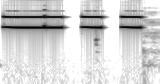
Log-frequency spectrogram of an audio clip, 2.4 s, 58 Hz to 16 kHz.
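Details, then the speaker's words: Wagan Elite 400 W pure sine inverter, no load, input slowly lowered: high-pitched beeps about once a second starting at 10.6 V as the low input voltage warning; it shut off at 10.2 V. "All right. So 10.6 we start to hear the beeping. And I bet you it's going to kick off here probably at the same 10 volts even 10.2"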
